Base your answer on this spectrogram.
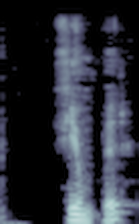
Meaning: indefinite plural of fjomp
- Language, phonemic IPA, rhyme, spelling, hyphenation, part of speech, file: Norwegian Bokmål, /ˈfjʊmpər/, -ər, fjomper, fjomp‧er, noun, Nb-fjomper.ogg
